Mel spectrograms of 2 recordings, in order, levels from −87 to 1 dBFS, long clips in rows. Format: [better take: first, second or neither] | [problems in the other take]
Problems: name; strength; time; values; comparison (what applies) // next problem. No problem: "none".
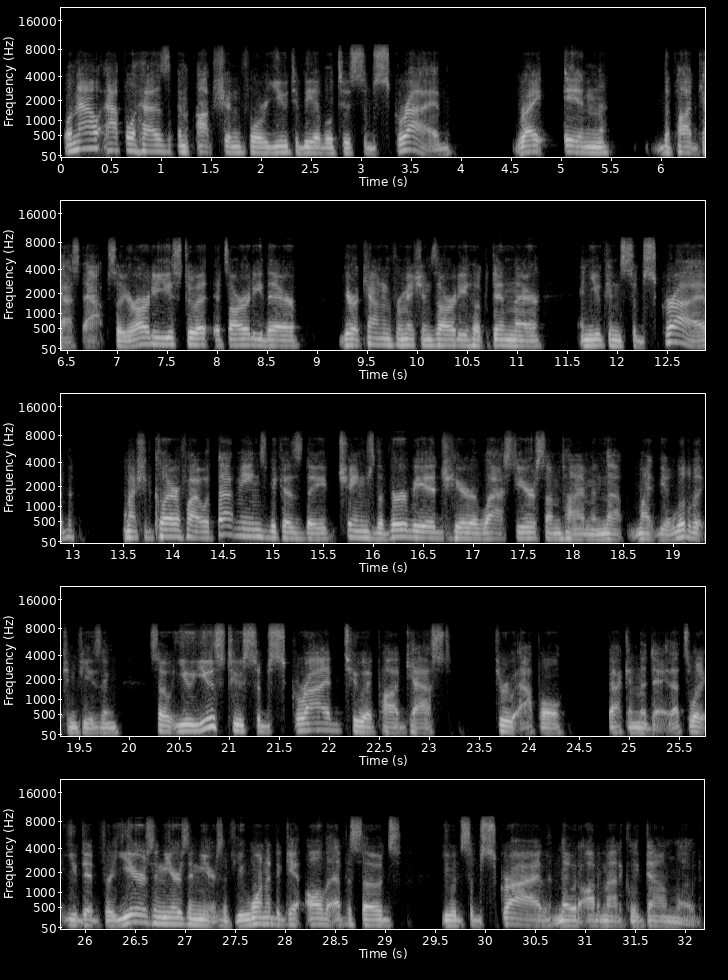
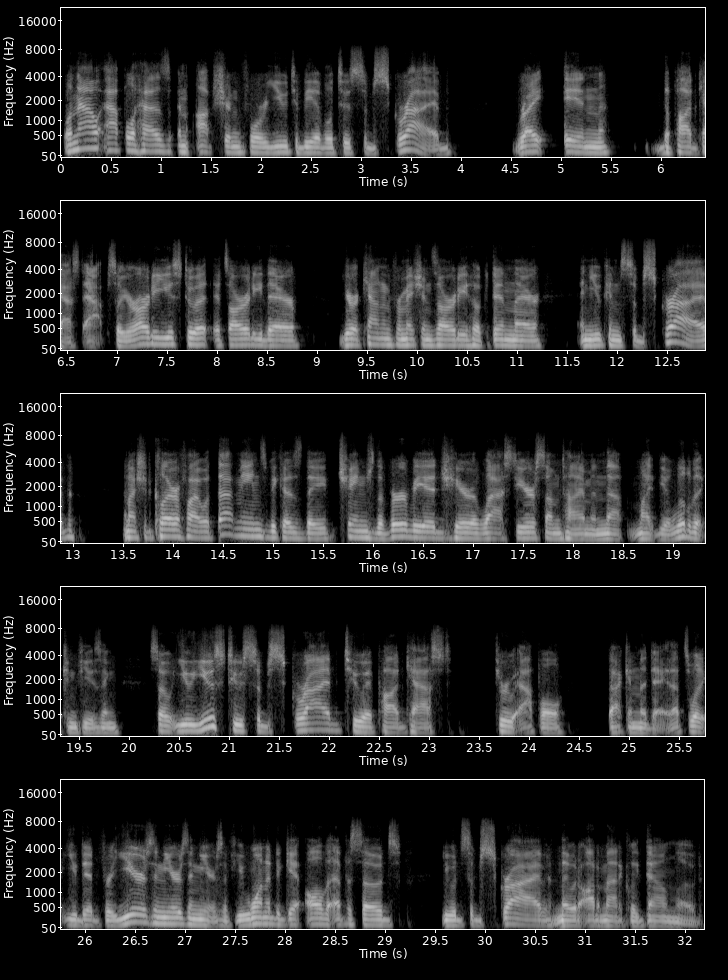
second | garbled, watery; badly; nothing above 8 kHz; slightly in the second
